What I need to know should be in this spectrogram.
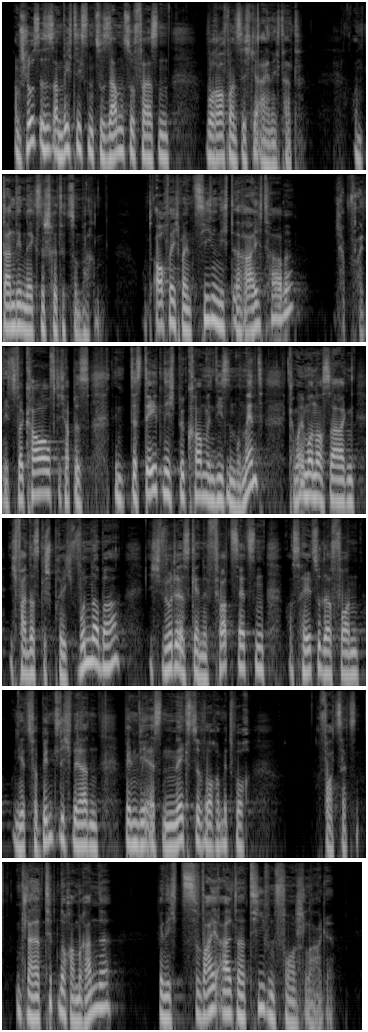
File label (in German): telefon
